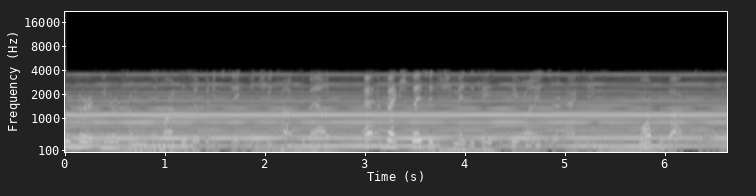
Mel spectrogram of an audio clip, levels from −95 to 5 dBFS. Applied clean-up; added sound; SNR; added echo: none; Chime + Organ; -5 dB; none.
